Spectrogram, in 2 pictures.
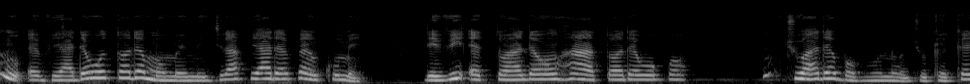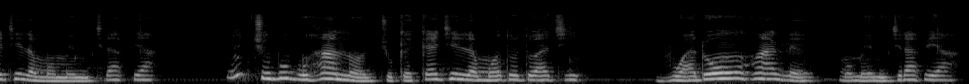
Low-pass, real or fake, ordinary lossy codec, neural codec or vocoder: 10.8 kHz; real; MP3, 48 kbps; none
